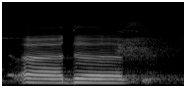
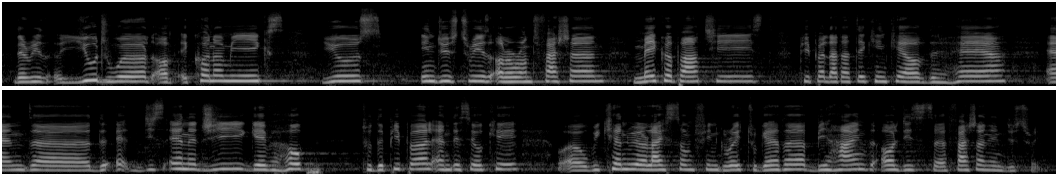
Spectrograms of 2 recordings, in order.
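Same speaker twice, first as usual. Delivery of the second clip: English with a little French accent. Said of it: "avec un petit accent français".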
